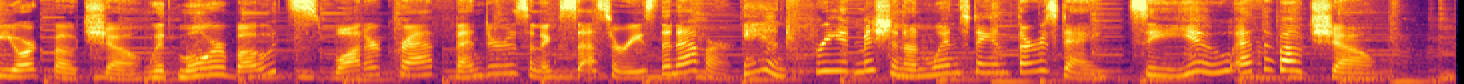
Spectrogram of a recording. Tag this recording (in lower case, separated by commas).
speech, music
